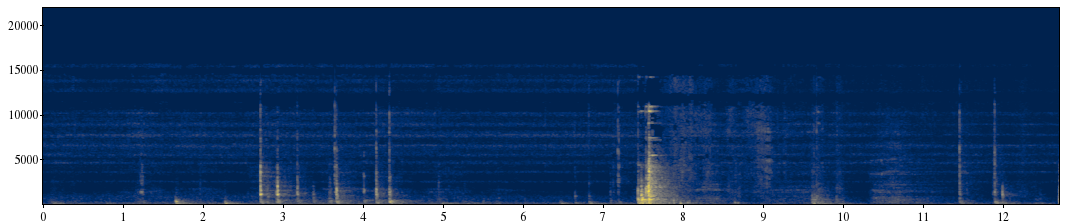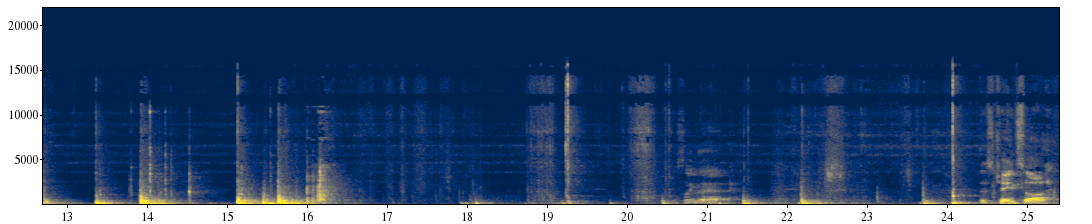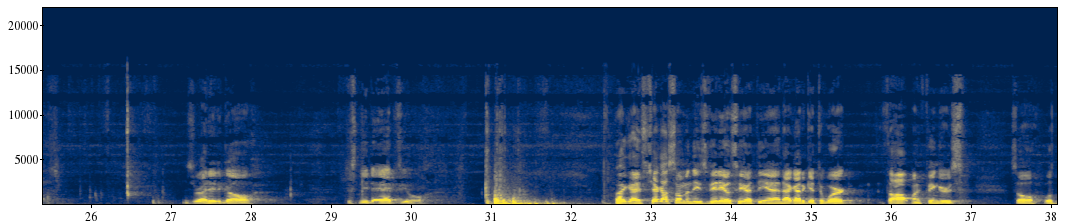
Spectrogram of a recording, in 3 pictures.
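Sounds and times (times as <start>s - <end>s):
knocks and clatters on workbench: 12.7s - 16.5s, 31.0s - 31.9s.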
